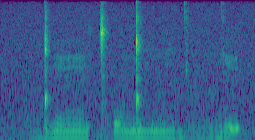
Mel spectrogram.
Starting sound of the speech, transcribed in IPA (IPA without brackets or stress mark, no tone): ɡ͡ǃ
